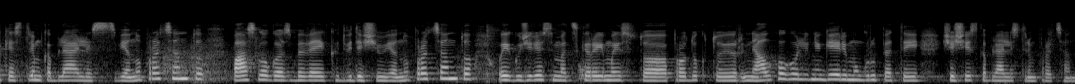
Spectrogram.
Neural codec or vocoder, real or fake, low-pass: none; real; 7.2 kHz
